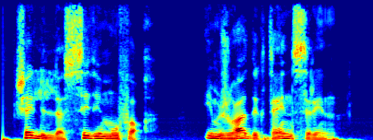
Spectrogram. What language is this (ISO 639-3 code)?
kab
